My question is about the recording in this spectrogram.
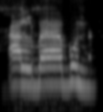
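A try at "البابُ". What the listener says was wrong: Kenapa tidak boleh tanwin? Karena ada Ada al, maka tidak boleh. Al-Babu.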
